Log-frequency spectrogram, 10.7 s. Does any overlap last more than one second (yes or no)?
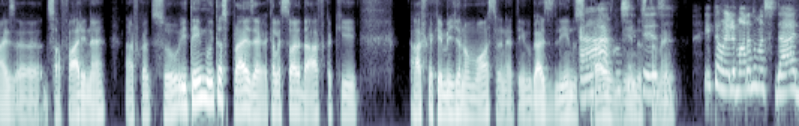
yes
